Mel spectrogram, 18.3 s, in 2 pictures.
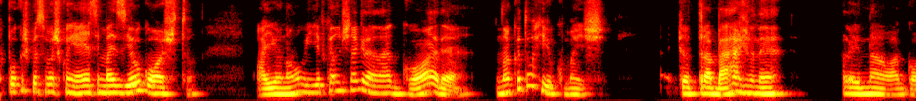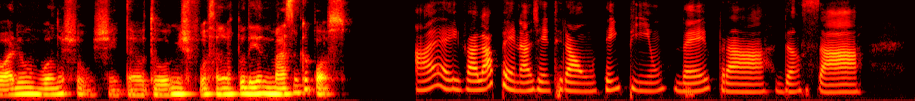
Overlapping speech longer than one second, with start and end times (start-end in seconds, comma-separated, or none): none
